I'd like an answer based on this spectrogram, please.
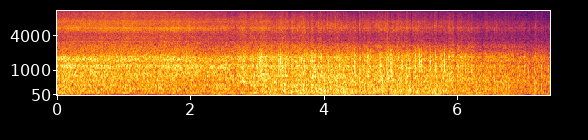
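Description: Wind rush and road noise on a moving motorcycle, a steady hiss that dies down near the end.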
